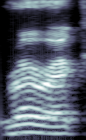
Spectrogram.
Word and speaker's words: Roerich: uh you know and I think that roric in his way or Ric as they pronounce it in Russia um he wanted to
